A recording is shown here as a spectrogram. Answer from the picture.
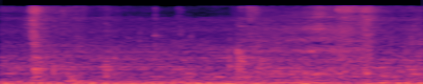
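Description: A few faint metallic clicks from a hand working the boot lock of an old Jaguar saloon, over a steady low hum; the lock does not open.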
